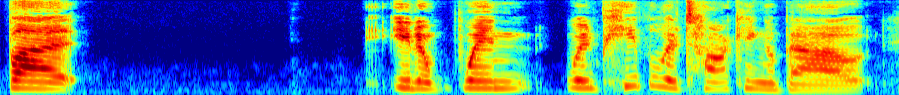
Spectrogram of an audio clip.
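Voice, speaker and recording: A woman's voice: on the high side, a little slow, fairly bright tone, no room sound, clean studio sound. An American woman talking conversationally as an interview host. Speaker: podcast host interviewing guests.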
